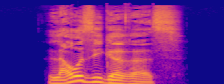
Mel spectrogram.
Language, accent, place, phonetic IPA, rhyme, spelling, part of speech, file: German, Germany, Berlin, [ˈlaʊ̯zɪɡəʁəs], -aʊ̯zɪɡəʁəs, lausigeres, adjective, De-lausigeres.ogg
- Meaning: strong/mixed nominative/accusative neuter singular comparative degree of lausig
